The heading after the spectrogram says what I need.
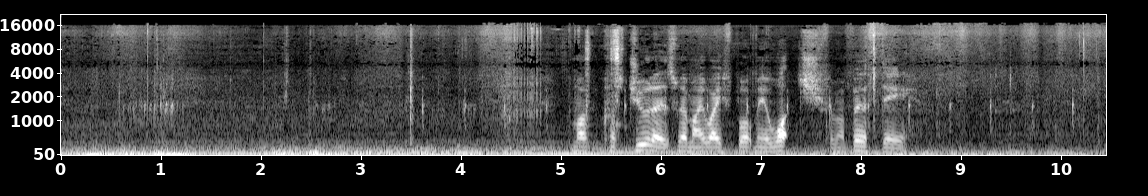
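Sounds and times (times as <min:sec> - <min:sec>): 
car engine rumbling inside the vehicle: 0:00.0 - 0:10.4
car turn signal indicator clicking: 0:00.2 - 0:10.4
speech: 0:05.2 - 0:08.6.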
